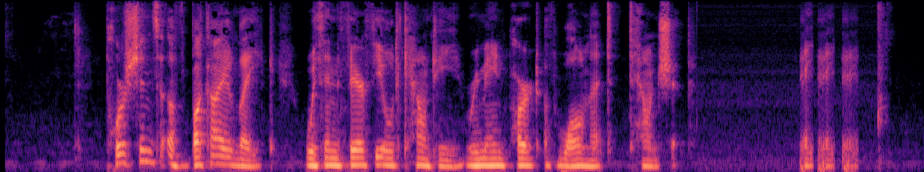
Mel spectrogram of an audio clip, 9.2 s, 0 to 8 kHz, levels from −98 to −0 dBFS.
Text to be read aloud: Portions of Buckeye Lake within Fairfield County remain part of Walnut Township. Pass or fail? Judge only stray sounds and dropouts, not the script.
fail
